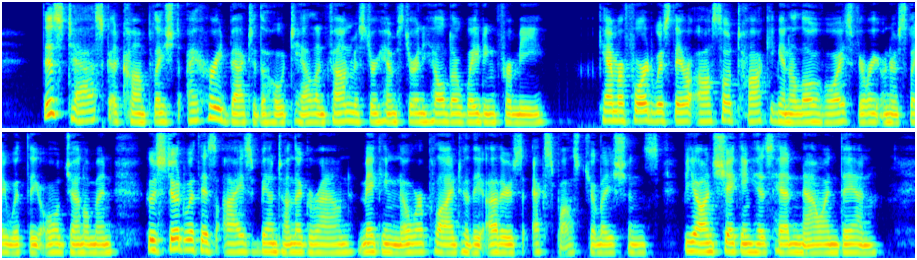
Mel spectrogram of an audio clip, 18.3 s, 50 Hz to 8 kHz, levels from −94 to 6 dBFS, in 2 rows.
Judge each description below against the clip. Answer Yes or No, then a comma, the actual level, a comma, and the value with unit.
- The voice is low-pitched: No, medium, 150 Hz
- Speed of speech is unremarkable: Yes, average, 185 wpm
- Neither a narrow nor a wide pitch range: No, narrow, 2.0 semitones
